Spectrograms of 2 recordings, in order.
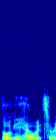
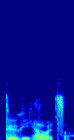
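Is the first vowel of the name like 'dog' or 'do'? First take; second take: dog; do. First: The first vowel sounds like the vowel in 'dog'. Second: The first vowel sounds like the vowel in 'do'. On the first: The speaker calls it wrong. "I mispronounced the bot" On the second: The speaker calls it right. "it's Doogie Howitzer"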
